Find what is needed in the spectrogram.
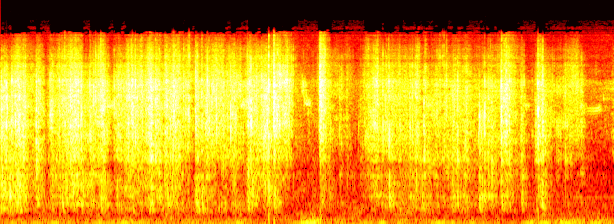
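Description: Paper parcel being unwrapped by hand: stiff wrapping paper crinkling and tearing. The crackling is dense for about the first three seconds, then turns into more broken rustles.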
